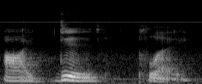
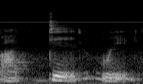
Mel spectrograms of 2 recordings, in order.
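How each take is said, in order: First: "did" stretched and rising, slow; stress on did. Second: "did" given a falling stress. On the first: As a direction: lean on "did" slowly. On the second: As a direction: land firmly on "did". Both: Shown as a demonstration. Teacher showing past tense to class, stress on did. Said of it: "Or it might say".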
